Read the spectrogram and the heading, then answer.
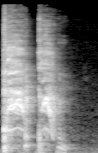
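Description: A person clears their throat in two short, gruff voiced bursts, the second slightly weaker and trailing off into quiet, with no speech around them.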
